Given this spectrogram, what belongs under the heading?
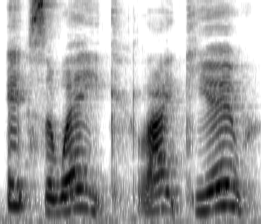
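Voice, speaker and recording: A woman's voice: on the high side, takes it slowly, vocal fry, pushed and bright, pitched above the performer's own voice, heavily acted. A woman voicing a weary, grumpy but patient bigger male mouse in a children's storybook, blunt and firm.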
